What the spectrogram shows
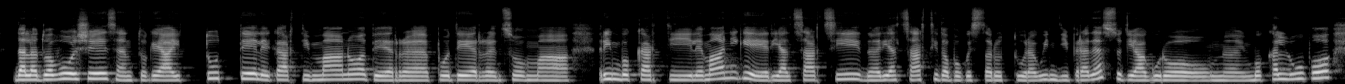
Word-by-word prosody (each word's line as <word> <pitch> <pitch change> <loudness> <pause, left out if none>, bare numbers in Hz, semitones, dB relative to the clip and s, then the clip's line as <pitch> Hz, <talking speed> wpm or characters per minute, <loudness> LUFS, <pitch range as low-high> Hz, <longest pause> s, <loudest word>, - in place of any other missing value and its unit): Dalla 215 0 +6
tua 220 +1 +4
voce 260 +2 +5
sento 200 -4 -4
che 205 +1 0
hai 195 0 +1 0.2
tutte 275 -1 +1
le 220 -3 +2
carte 210 0 -3
in 210 - -2
mano 225 +3 +1
per 195 -2 0
poter 200 -1 +1
insomma 195 -1 -2 0.3
rimboccarti 215 -3 0
le 205 0 +1
maniche 255 -2 +1
e - - +1
rialzarsi 205 +5 -2
da 195 0 -2
rialzarti 205 +2 -2
dopo 195 -2 -2
questa 195 +1 -5
rottura. 190 -1 -2
Quindi 205 -1 -2
per 200 +1 -4
adesso 240 +4 -1
ti 205 - -1
auguro 195 -1 +1
un 190 +1 -3 0.2
"in 185 +1 -5
bocca 200 +3 -3
al 235 - +3
lupo" 265 +5 +2
205 Hz, 150 wpm, -19 LUFS, 195-230 Hz, 0.3 s, Dalla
